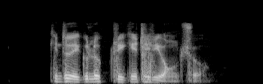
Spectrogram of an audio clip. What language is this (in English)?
Bangla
